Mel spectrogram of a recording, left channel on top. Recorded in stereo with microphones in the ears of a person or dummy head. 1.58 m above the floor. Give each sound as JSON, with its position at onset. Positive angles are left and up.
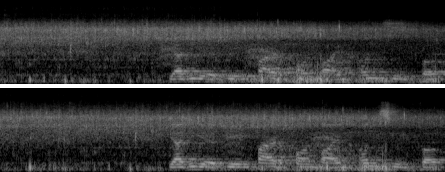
{"t": 1.7, "sound": "a man speaking", "side_deg": -80, "distance_m": 2.0}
